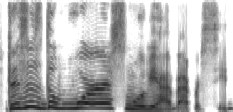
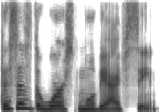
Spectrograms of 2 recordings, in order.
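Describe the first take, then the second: First: The word worst is said with strong stress. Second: The sentence is said with flat, even intonation. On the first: The speaker calls it right. "let me stress the keyword worst" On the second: The speaker calls it wrong. "read it with very even intonation pattern"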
